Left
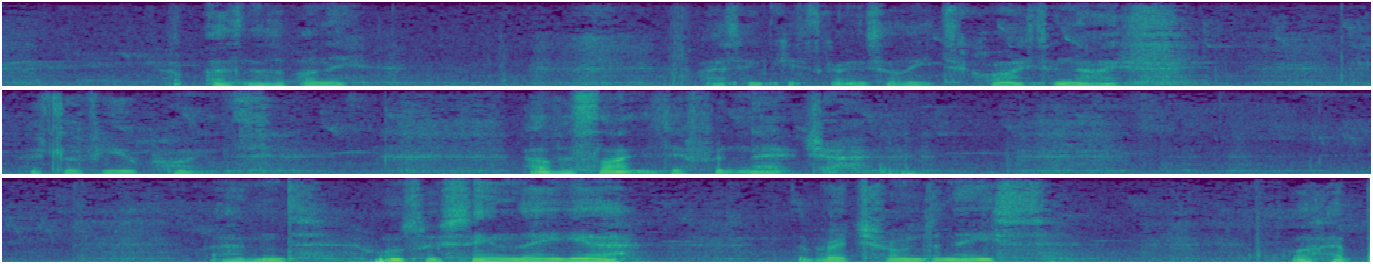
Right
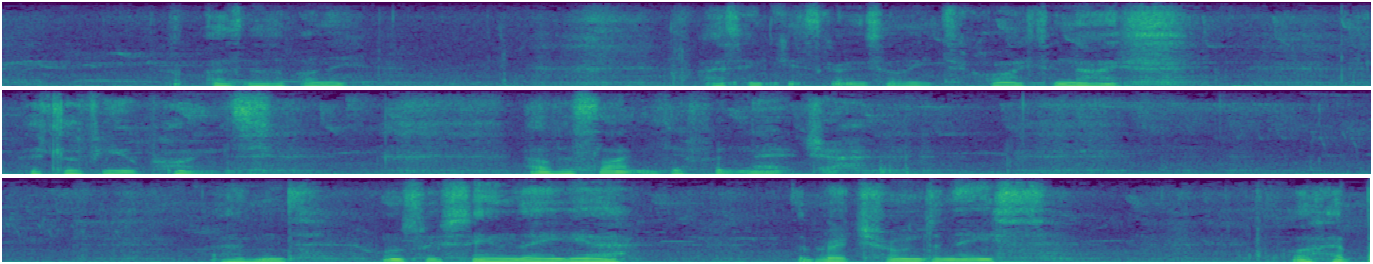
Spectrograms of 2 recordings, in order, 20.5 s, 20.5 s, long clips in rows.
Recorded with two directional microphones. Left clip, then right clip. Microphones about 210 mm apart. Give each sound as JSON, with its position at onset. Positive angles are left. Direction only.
{"t": 1.0, "sound": "speech", "side_deg": 25}
{"t": 2.8, "sound": "sniff", "side_deg": 5}
{"t": 3.5, "sound": "speech", "side_deg": 10}
{"t": 8.8, "sound": "a sound", "side_deg": 10}
{"t": 10.6, "sound": "speech", "side_deg": 15}
{"t": 11.9, "sound": "a sound", "side_deg": 15}
{"t": 14.8, "sound": "speech", "side_deg": 20}
{"t": 20.1, "sound": "speech", "side_deg": 5}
